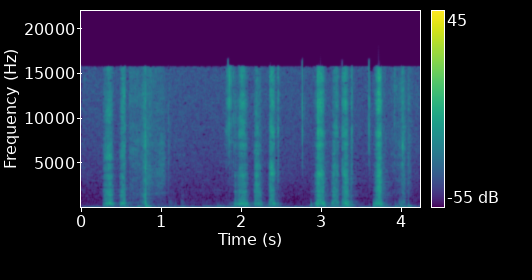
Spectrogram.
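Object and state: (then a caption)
Marker drawing on paper. A felt-tip marker held in the fingers makes strokes across a flat white paper sheet lying on a table's solid surface, drawing mountains. Short, dry scratchy swipes come in bursts with a mid-range squeak-like tone and faint low thumps from the table between them.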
